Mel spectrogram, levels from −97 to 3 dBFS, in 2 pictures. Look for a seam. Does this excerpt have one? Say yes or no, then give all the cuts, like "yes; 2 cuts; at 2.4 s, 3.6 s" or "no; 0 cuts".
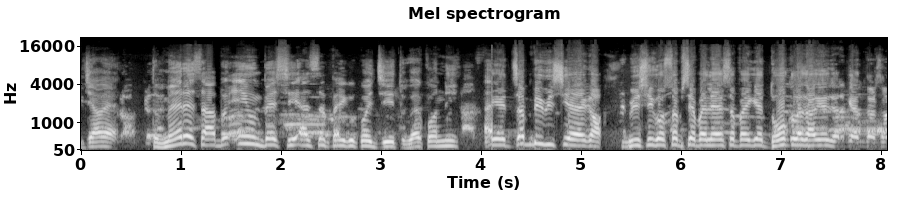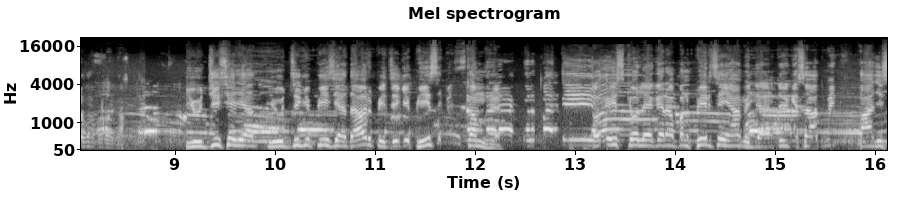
yes; 2 cuts; at 4.1 s, 9.1 s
